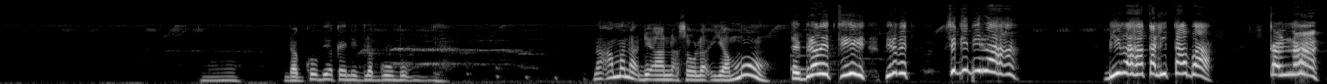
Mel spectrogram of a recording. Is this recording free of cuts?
no; 1 cut; at 7.8 s

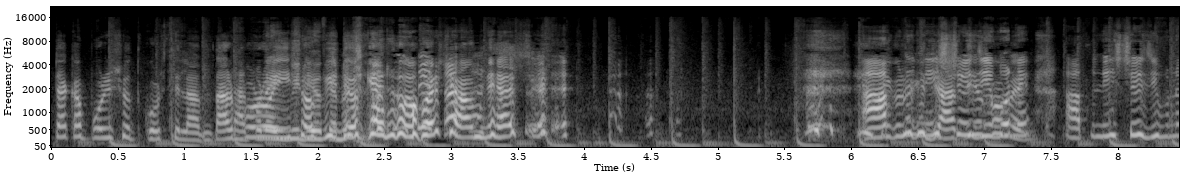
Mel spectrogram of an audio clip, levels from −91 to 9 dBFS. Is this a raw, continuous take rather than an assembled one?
yes; 0 cuts

